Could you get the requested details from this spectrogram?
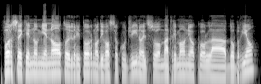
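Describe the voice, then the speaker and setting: A man's voice: on the low side, little pitch movement, normal speed, fairly bright tone, clear, resonant tone, dry recording, natural voice. A man voicing a nosy, gossiping middle-aged lady in an audiobook reading, speaking with a pointed, insinuating manner. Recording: dry, dull lo-fi.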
